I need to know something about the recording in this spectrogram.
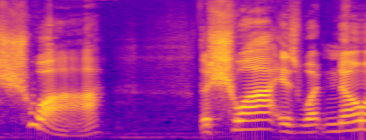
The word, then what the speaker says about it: schwa: Pronounced schwa.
